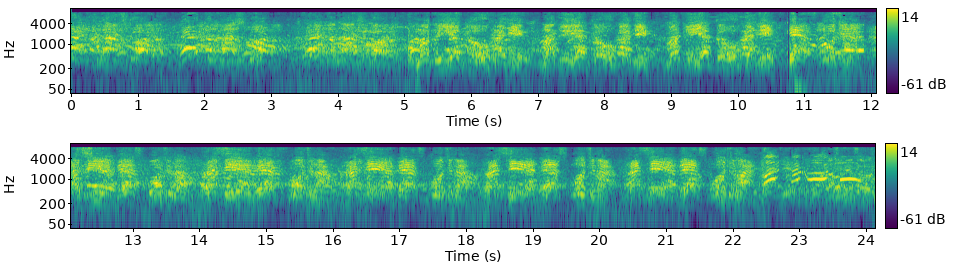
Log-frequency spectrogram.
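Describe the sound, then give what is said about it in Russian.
A large crowd of a March of Dissenters protest shouts and chants "Elections!" continuously on Nevsky Prospekt, a dense, loud wall of many voices with rhythmic swells of chanting throughout and no pause, as the crowd blocks traffic heading toward Palace Square. “Несмотря на призыв организаторов марша идти по тротуарам, толпа вышла на Невский проспект, парализовав движение, и хлынула в сторону Дворцовой площади, смяв в очередной раз ОМОНовский кордон.”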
